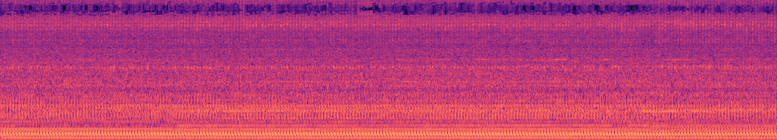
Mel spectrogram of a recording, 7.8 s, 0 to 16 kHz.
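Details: Landworks 20-ton log splitter small single-cylinder engine restarted after topping off hydraulic reservoir and bleeding air; steady even note with no surging or misfires; normal running.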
